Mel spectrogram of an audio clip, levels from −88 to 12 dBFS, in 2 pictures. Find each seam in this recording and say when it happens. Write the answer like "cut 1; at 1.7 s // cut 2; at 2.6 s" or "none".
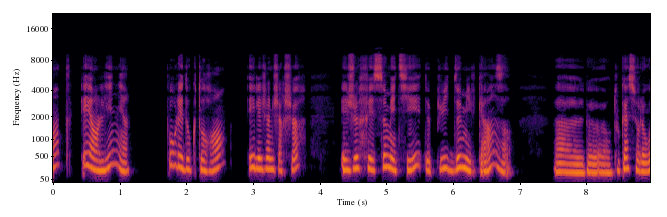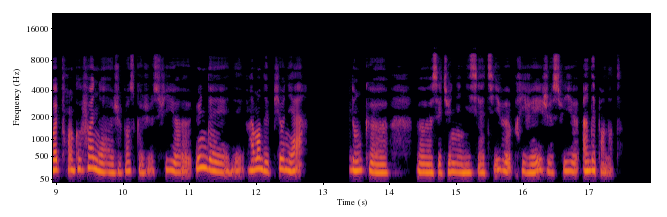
cut 1; at 8.0 s // cut 2; at 13.4 s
